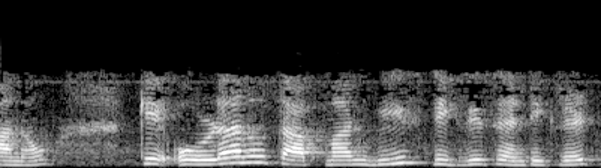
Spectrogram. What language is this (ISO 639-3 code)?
guj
